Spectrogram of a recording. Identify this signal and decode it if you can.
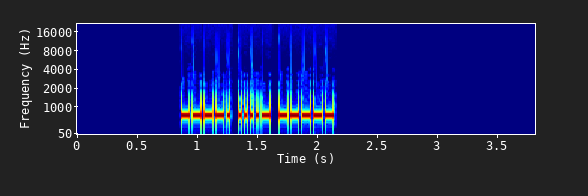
Morse code, heard as a keyed tone, about 49 wpm, 700 Hz. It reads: 940
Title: Numbers - 3-Digit 50wpm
